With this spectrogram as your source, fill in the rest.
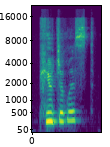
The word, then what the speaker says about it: pugilist: And from that, we're working towards pugilist, is that how you say it? Who enters the ring? Pugilist. Because pugilist, okay, we pronounce the G.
